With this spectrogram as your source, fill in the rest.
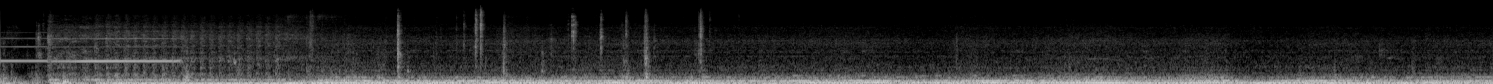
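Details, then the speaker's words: Turbocharged LS-swapped 600 HP Chevy C10 with a newly installed muffler: quick crank catches at once and settles into a deep, steady V8 idle. Normal, smooth and noticeably quieter exhaust. "Wow, it's definitely quieter."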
